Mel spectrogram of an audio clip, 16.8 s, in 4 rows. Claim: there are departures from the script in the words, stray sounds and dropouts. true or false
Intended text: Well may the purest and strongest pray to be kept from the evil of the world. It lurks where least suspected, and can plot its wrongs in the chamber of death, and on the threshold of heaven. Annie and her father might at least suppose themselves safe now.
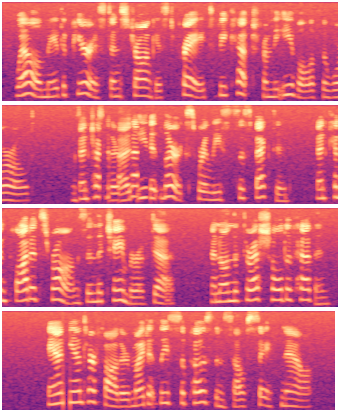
true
